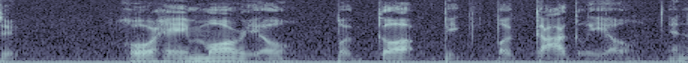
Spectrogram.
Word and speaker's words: Bergoglio: They keep saying Bergoglio, insisting on leaving the G silent at, you know, the second G silent in his name. And I guess they could say, well, it's because it's Italian. Name is Italian, you've got to pronounce it Bergoglio, but not me.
